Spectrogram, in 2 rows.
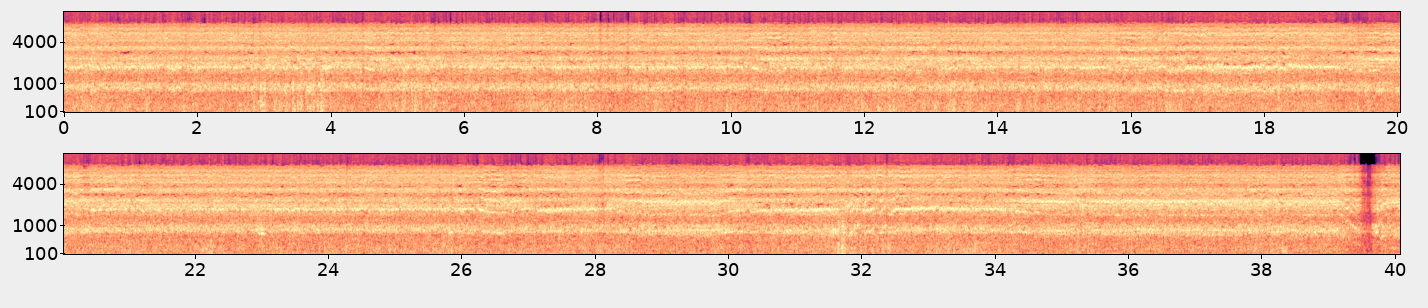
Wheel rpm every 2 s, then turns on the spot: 240, 230, 230, 240, 240, 230, 230, 230, 220, 220, 230, 230, 230, 230, 210, 210, 220, 220, 210, 170.
none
